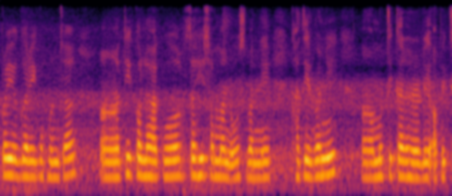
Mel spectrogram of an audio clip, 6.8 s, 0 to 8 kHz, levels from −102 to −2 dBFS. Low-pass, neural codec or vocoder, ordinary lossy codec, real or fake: 7.2 kHz; none; none; real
